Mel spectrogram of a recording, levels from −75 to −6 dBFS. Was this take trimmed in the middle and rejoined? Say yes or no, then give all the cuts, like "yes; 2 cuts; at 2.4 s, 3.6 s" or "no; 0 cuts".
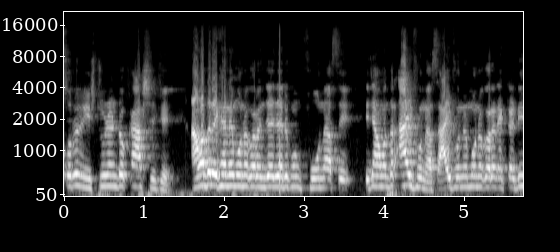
yes; 1 cut; at 1.4 s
